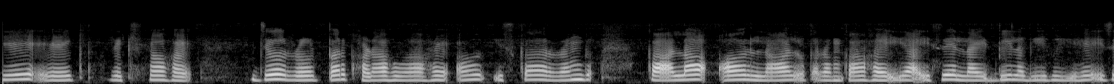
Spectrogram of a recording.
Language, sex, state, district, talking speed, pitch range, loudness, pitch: Hindi, female, Andhra Pradesh, Anantapur, 145 wpm, 195-220 Hz, -17 LUFS, 200 Hz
